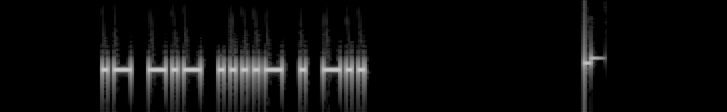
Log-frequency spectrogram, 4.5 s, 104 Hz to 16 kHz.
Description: Morse code, heard as a keyed tone, about 33 wpm, 700 Hz. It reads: AK4ED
